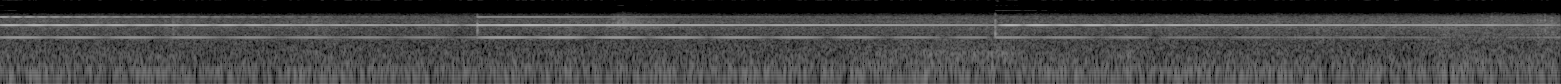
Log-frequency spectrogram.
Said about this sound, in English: Continuing in mindfulness even after the bell is rung.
